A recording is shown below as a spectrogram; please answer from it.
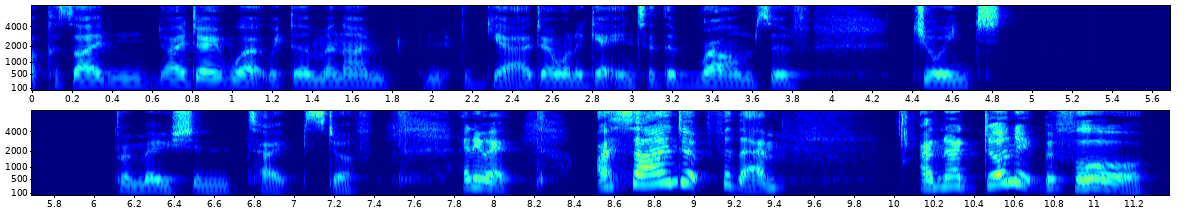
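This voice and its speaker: A British woman with a husky, hoarse voice, chatting casually to her viewers in a rambling, friendly way that sometimes drops to a near-whisper. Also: medium pitch. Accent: British English. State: husky, hoarse after surgery tubes. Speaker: vlogger.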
